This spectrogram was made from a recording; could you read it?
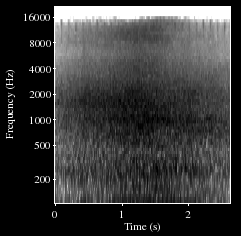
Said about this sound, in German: So hört sich das an, wenn man morgens um 8:30 an der roten Ampel an der Neckarbrücke steht. Aus allen Richtungen schießen Fahrradfahrer hervor.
